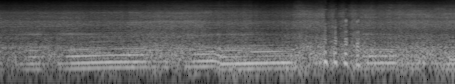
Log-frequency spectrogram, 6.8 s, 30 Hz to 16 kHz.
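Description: A Yamaha MT-07 motorcycle's CP2 parallel-twin engine revs steadily, its pitch rising and falling through the throttle blips, loud and close with no talking.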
